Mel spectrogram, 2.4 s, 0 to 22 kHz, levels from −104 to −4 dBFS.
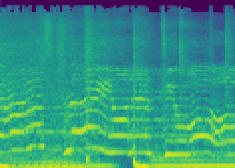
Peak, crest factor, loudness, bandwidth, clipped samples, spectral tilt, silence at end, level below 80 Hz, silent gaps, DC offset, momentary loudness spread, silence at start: -2 dBFS; 10 dB; -15 LUFS; 18.5 kHz; under 0.1%; -5 dB/octave; 0 s; -16 dBFS; none; under 0.1%; 2 LU; 0 s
